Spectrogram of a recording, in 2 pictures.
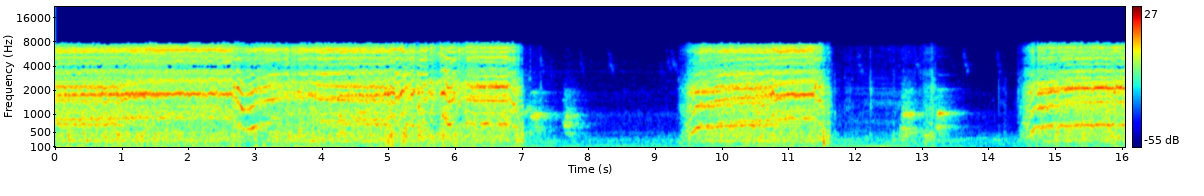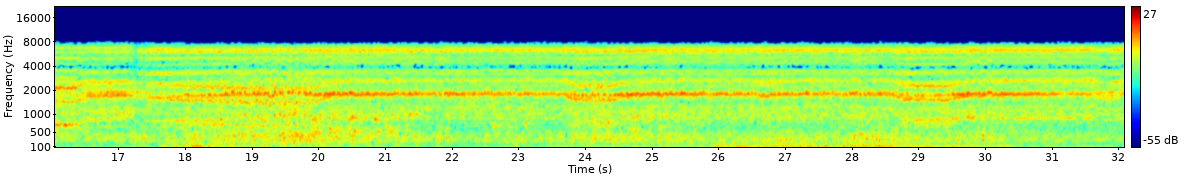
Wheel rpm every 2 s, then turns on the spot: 220, 210, 200, 30, 140, 60, 20, 190, 220, 220, 230, 230, 230, 230, 230, 230.
6-8 10-12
